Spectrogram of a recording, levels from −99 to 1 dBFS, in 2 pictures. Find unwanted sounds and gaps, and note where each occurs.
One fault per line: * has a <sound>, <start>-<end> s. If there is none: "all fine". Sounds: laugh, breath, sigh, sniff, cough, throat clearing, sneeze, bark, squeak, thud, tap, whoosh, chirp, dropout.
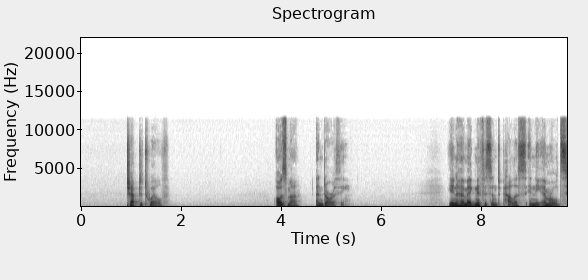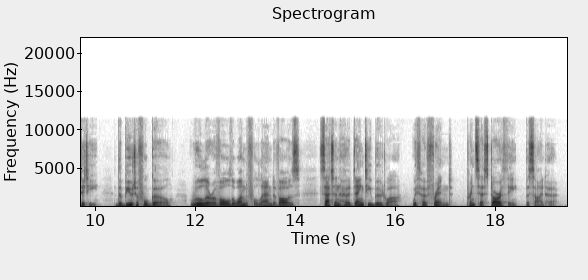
all fine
